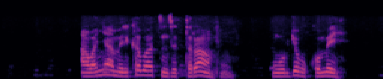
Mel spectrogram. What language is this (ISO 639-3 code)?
kin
